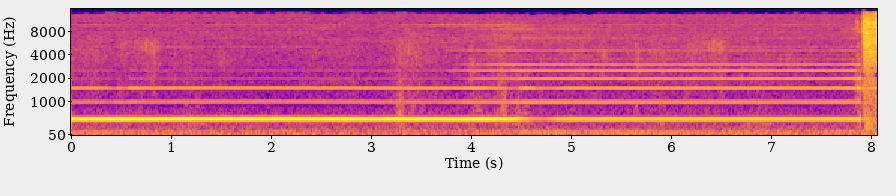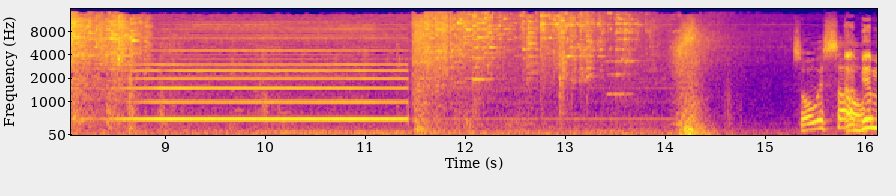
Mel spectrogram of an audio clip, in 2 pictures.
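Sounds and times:
steady resonant tone with harmonics: 0.0 - 14.0
glass shattering: 7.9 - 8.9, 11.4 - 14.1
speech: 15.4 - 16.1.

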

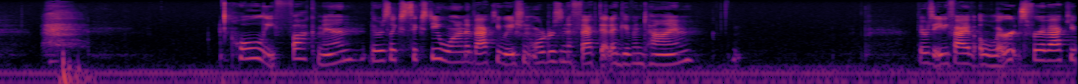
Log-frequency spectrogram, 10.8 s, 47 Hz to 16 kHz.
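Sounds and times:
deep airy breath during a breathing exercise: 0.0 - 1.4, 8.6 - 9.2
low hum: 0.0 - 10.7
speech: 2.4 - 7.5, 9.2 - 10.7.

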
